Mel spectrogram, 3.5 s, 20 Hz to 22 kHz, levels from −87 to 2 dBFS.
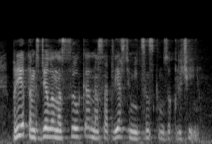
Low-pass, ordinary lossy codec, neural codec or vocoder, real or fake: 7.2 kHz; none; codec, 16 kHz in and 24 kHz out, 2.2 kbps, FireRedTTS-2 codec; fake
